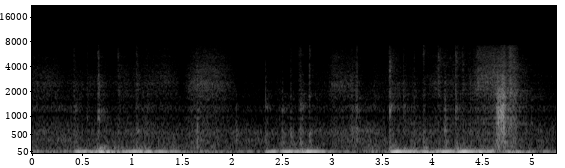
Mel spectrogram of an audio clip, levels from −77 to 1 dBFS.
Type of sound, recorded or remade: remade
